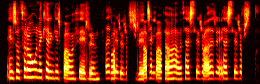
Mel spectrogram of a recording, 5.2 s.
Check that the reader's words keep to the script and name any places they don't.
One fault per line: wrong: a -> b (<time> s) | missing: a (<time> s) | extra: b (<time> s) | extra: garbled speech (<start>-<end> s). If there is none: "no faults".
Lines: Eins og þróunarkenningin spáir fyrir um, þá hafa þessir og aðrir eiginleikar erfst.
extra: garbled speech (2.1-3.3 s)
wrong: eiginleikar -> þessir (4.5 s)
